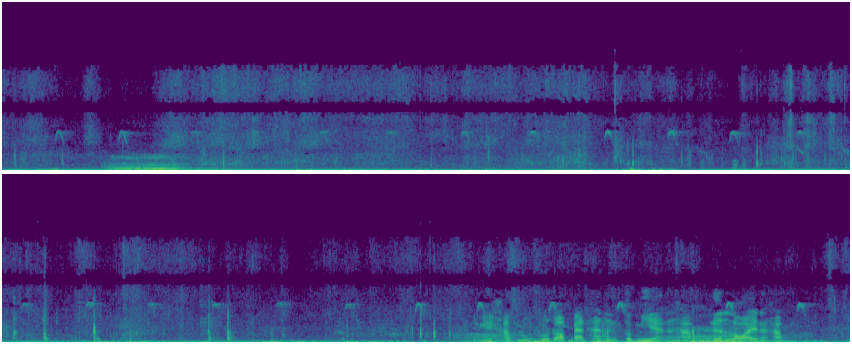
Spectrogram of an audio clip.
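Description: A calf bleats loudly nearby.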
